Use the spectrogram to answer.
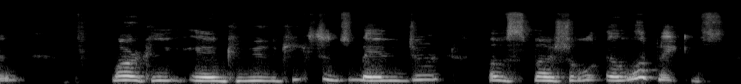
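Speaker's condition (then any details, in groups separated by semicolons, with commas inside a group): Cerebral palsy; present from birth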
